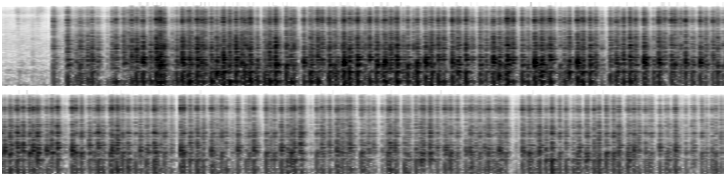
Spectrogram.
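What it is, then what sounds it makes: Metal tin box. An orange metal tin box with Goosebumps branding is tapped repeatedly with quick, uneven taps. It gives bright, short metallic clicks and ticks with almost no ring, continuing steadily after a brief silent start.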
